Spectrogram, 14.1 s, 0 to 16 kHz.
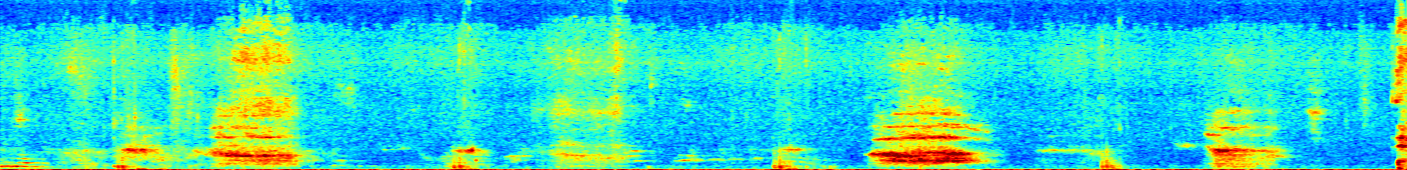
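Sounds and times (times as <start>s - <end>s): low steady hum: 0.0s - 14.0s
woman breathing: 0.8s - 3.5s, 7.7s - 13.3s.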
